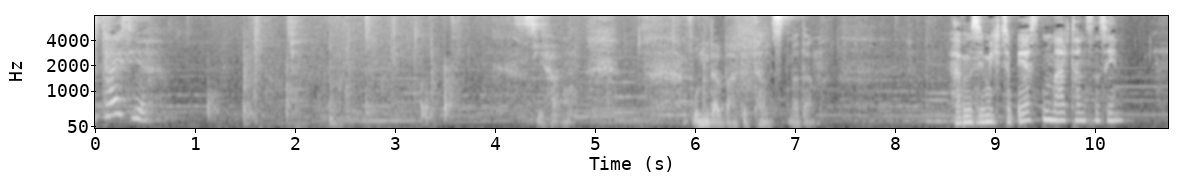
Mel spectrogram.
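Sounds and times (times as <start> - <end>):
speech: 0.1 - 0.8, 4.4 - 5.0, 5.9 - 7.6, 8.6 - 10.4
footsteps of people walking: 0.7 - 4.1.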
